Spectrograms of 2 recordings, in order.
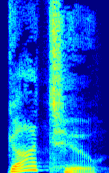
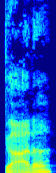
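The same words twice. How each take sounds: First: Said in the usual way. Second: "gotta" as got to merged into one word; "gotta" with a reduced final vowel; connected speech. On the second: Shown as a demonstration. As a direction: run it together as "gotta". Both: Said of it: "some examples of connected speech".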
